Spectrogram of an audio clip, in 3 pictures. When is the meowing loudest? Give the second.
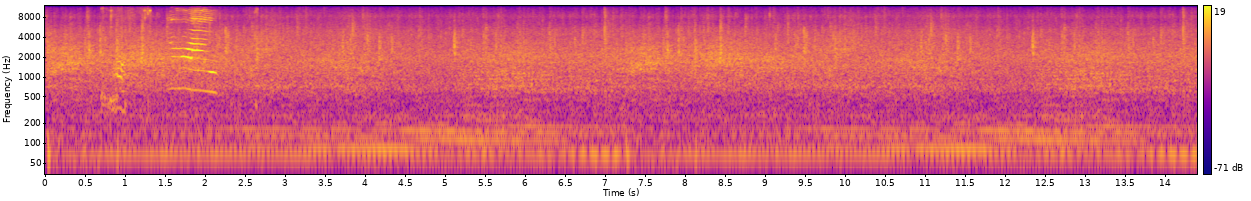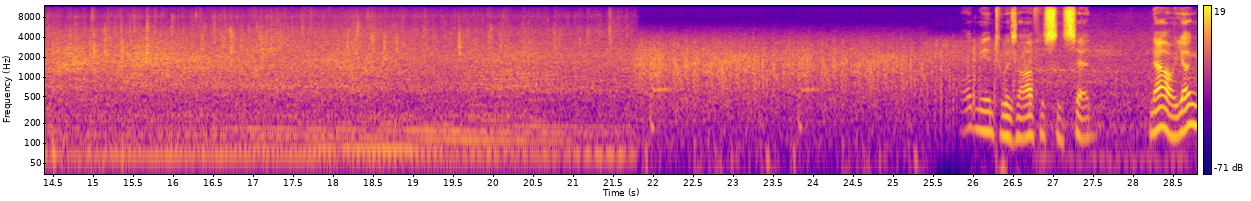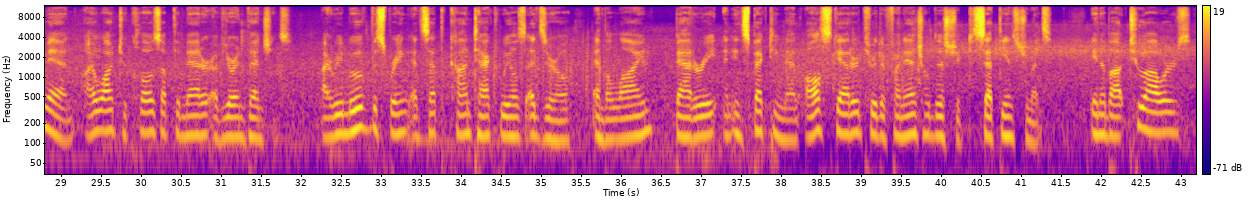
2 s.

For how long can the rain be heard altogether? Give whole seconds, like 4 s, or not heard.
43 s.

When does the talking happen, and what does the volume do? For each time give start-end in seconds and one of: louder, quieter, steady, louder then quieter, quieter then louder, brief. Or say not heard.
25.9-27.6 brief
28.2-43.1 steady.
